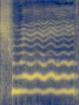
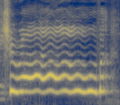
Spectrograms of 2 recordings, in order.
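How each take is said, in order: First: The vowel is long and round, barely gliding. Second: The vowel glides clearly as a diphthong. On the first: "She leaned less into the diphthong" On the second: "The trove has a diphthong"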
